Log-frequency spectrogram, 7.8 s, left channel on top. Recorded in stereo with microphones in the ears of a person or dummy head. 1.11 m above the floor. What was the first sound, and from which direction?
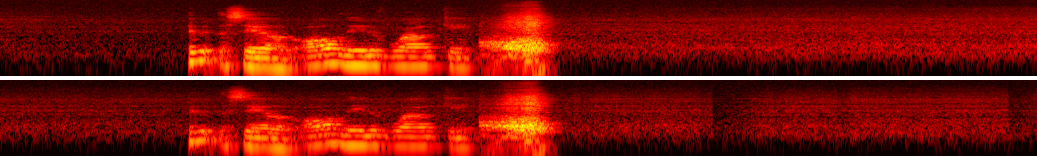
A man speaking, 35° left (ahead or behind).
